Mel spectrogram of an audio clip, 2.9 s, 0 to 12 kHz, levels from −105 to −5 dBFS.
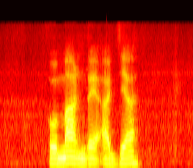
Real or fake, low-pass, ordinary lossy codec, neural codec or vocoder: fake; 7.2 kHz; AAC, 64 kbps; codec, 16 kHz, 0.3 kbps, FocalCodec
